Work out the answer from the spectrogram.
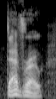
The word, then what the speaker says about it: Devereaux: got it right um not devil of course devro so uh what did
